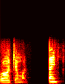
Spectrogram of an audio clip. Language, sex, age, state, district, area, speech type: Tamil, male, 30-45, Tamil Nadu, Tiruvarur, rural, conversation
